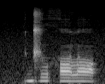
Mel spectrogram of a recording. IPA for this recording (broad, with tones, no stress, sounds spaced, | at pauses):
d͡ʒ u˨ h ɔ˨ l ɔ˨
